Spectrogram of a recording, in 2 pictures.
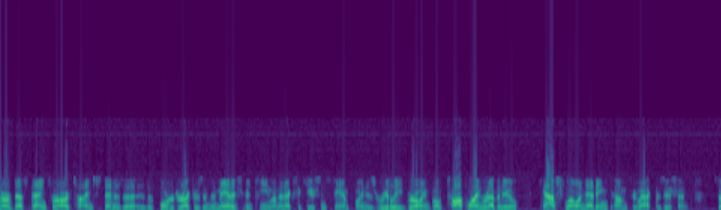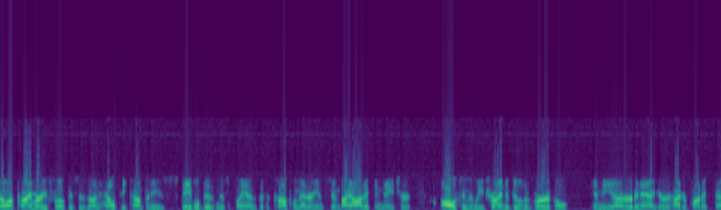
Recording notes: called into SmallCapVoice.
